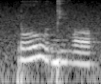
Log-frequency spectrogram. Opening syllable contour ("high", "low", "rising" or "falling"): rising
